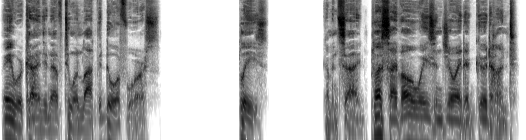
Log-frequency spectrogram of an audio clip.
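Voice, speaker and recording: Old war admiral, game character, bottomless bass, rough husky tone, formal measured delivery, proud, cunning, quietly menacing. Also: male voice, dry recording, studio quality, heavily acted. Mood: courteous, sly. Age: older. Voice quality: husky, very deep. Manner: measured, formal, self-assured. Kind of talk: video game character dialogue.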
